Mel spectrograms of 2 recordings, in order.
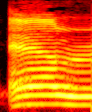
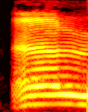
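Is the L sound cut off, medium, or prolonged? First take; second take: prolonged; prolonged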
